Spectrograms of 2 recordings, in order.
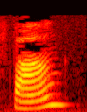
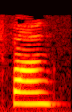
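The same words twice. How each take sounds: First: Fang lifted in pitch; rising tone. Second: Fang kept high and level. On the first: Teacher offers the second of two choices, rising tone. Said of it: "the rising tone surname Fang". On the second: Teacher offers the first of two choices, high tone. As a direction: hold Fang on one note. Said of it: "the high tone surname Fang". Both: Shown as a demonstration.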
